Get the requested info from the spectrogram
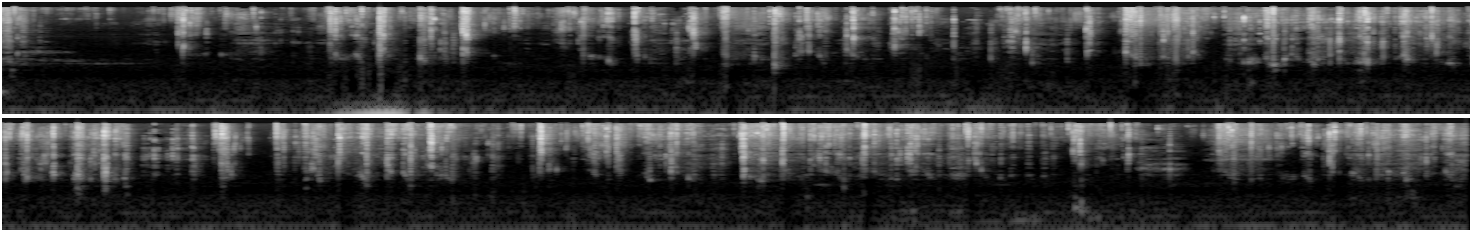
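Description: Close-miked chewing and crunching of crispy fried chicken: dense crackly bites and chews, mukbang ASMR style. About four seconds in there is one dull low thump, the loudest sound here.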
